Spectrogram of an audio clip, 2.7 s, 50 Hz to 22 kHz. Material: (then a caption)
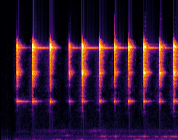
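Silver. A balanced 1940 US quarter and dime of 90% silver (junk silver) are tapped 11 times, each tap giving a bright, high metallic ping that fades quickly. The ring is short because the coins are small, but its tone is deeper, marking them as real 90% silver.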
